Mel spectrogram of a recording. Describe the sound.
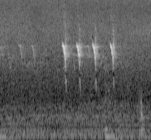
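Short, high chirping calls from a chicken and wild birds. A quick run of four bright chirps is preceded by fainter ones, all over a steady low rumble.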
